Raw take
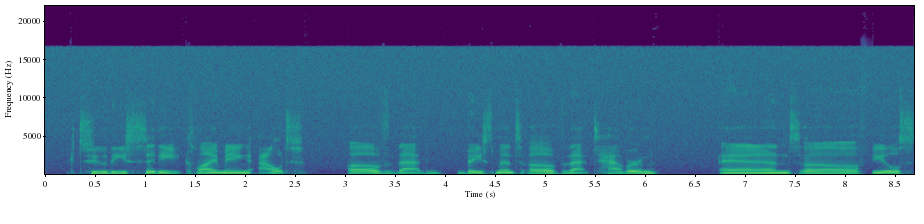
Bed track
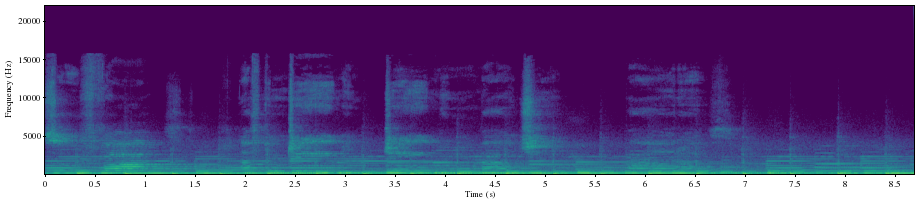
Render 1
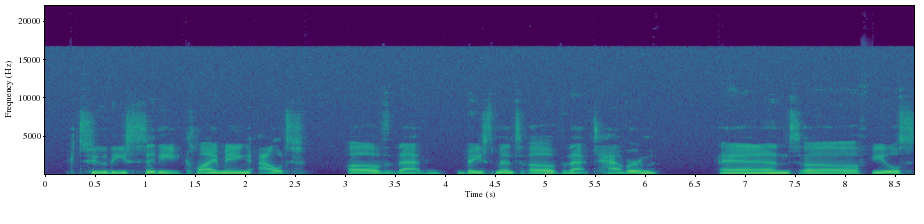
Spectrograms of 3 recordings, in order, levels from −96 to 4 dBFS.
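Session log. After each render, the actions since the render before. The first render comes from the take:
noise reduction from a noise print 7 dB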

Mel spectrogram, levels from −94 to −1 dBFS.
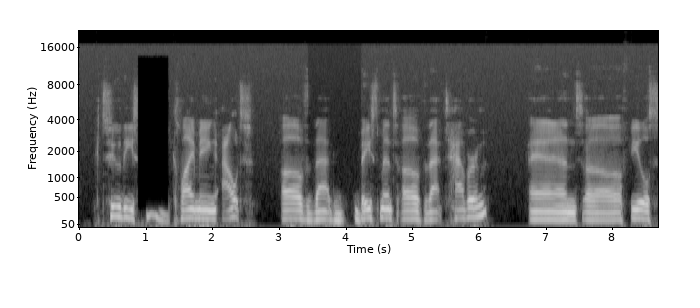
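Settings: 0:00.87–0:01.34: linear-phase brick-wall band-stop 210–14,000 Hz
0:03.42–0:04.23: tilt shelving filter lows +7.5 dB, about 680 Hz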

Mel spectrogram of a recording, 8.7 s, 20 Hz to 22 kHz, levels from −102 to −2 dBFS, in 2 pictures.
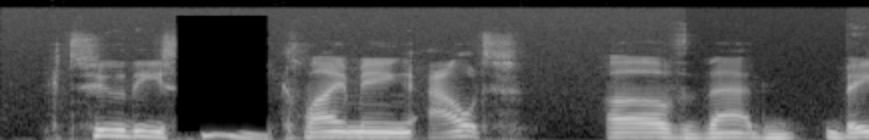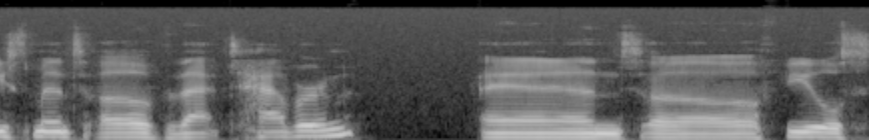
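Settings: no processing that can be heard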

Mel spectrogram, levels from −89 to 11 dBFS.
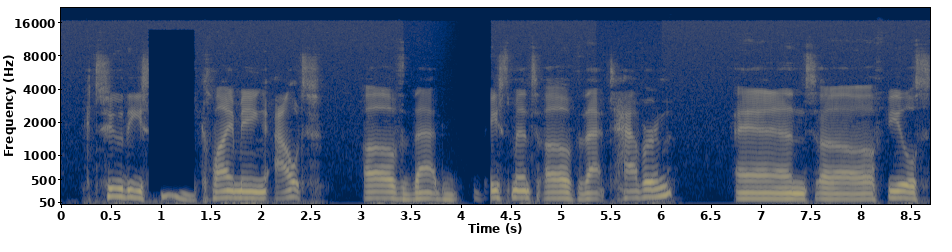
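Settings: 0:03.59–0:04.30: fade out and dull
0:05.35–0:06.01: high-shelf EQ 8,400 Hz −7 dB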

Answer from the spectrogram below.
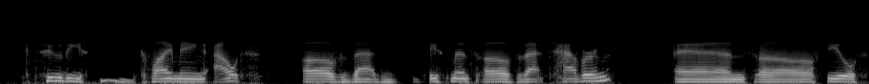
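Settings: Bessel low-pass filter 1,100 Hz, order 6
dynamic equaliser 240 Hz, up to −4 dB, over −43 dBFS, Q 4.4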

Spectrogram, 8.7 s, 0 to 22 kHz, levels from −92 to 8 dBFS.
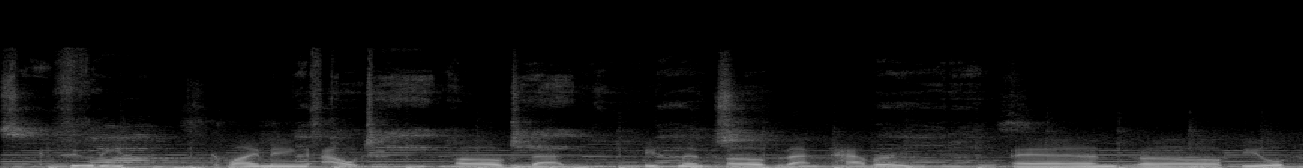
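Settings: mix in bed track −6 dB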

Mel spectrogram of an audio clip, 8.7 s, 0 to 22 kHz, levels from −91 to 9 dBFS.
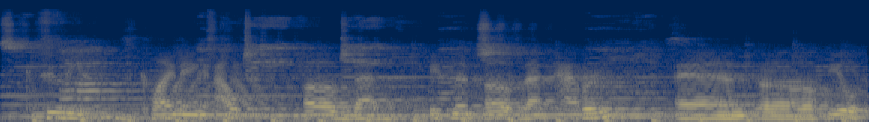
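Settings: double-tracking delay 27 ms −2.5 dB
repeating echo 164 ms, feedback 57%, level −12 dB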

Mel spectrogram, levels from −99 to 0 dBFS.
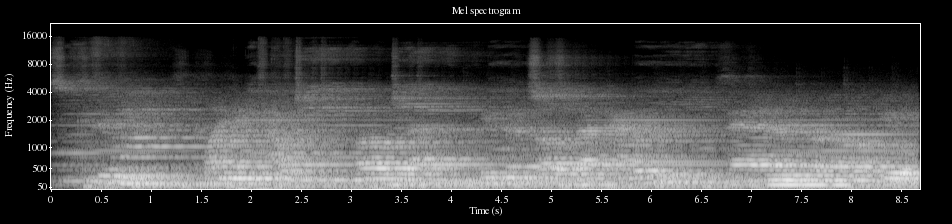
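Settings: on a send: single-tap delay 251 ms −6.5 dB
on the sum: spring reverb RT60 2.2 s, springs 35/45/49 ms, chirp 50 ms, DRR −8.5 dB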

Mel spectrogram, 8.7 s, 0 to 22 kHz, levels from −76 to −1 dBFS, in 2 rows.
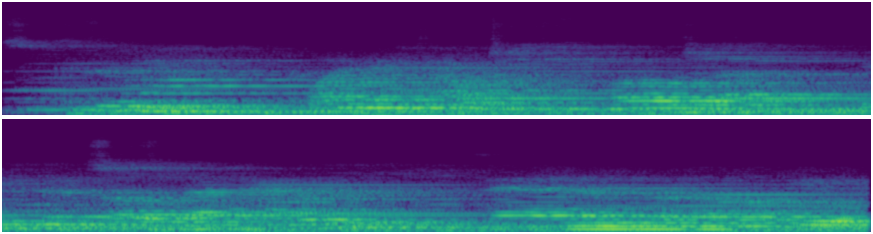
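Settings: level −5 dB

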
